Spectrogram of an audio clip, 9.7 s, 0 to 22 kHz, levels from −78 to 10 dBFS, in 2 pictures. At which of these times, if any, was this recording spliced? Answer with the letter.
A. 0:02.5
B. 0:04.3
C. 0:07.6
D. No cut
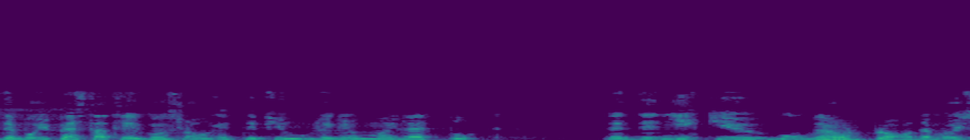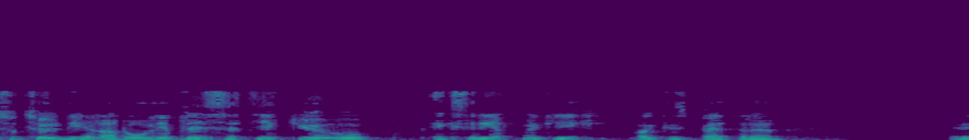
D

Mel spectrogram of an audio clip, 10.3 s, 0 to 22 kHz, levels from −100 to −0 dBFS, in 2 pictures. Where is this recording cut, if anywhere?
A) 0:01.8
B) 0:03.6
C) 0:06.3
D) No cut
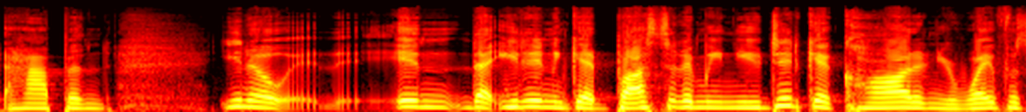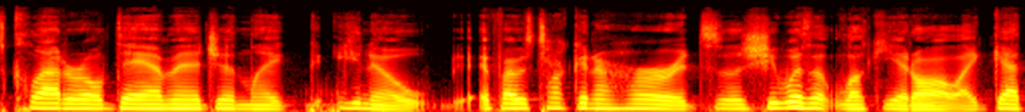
A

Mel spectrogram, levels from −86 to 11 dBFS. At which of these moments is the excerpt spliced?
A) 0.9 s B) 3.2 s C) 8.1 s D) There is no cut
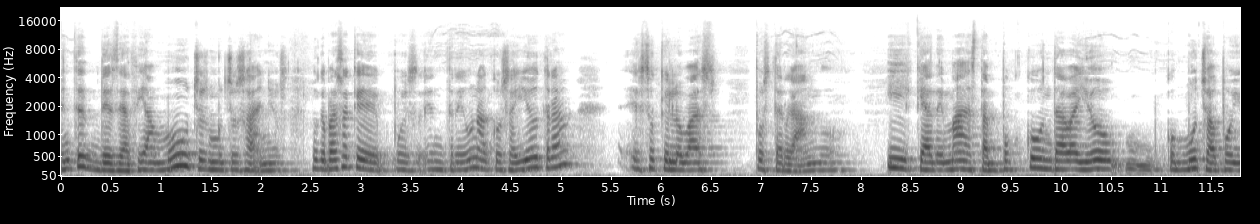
D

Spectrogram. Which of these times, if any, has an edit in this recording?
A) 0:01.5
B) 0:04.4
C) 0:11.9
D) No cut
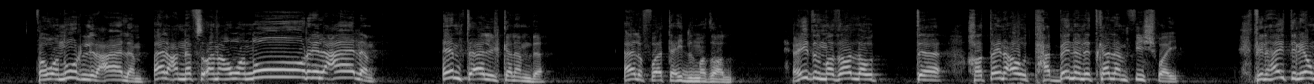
A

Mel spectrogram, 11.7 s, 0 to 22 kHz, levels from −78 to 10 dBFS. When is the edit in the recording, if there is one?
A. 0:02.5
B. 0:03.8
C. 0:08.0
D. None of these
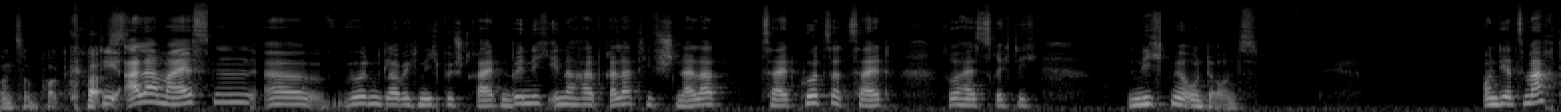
B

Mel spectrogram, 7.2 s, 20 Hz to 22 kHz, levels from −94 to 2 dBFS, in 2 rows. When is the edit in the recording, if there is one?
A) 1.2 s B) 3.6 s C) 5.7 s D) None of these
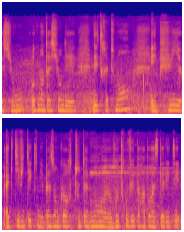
B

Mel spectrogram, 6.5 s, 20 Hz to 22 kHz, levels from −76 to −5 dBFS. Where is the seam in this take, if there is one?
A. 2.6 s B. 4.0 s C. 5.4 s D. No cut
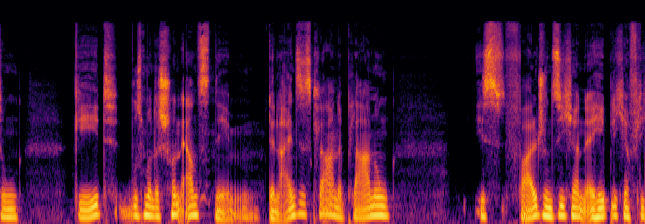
D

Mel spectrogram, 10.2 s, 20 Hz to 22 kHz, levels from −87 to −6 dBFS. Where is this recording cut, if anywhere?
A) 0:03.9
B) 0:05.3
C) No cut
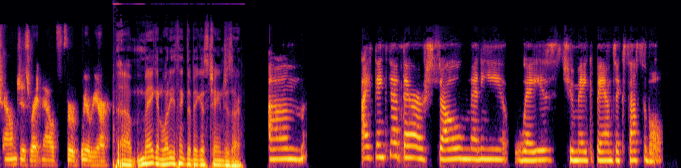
C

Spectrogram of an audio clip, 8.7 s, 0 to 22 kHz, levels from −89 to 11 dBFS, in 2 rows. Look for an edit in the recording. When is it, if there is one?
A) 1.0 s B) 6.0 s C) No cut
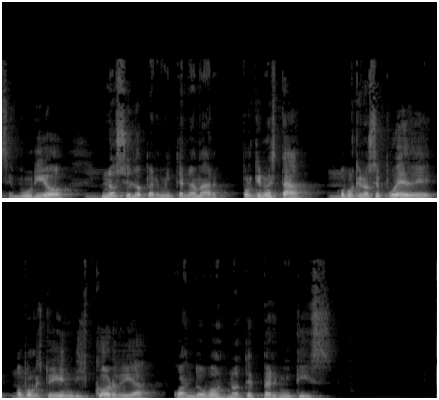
B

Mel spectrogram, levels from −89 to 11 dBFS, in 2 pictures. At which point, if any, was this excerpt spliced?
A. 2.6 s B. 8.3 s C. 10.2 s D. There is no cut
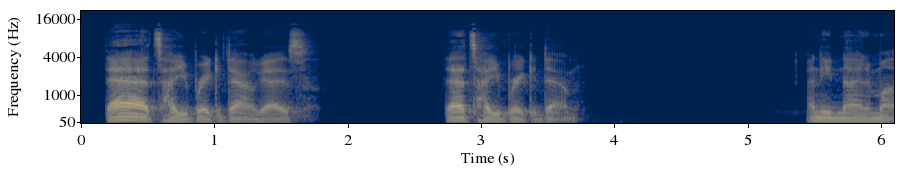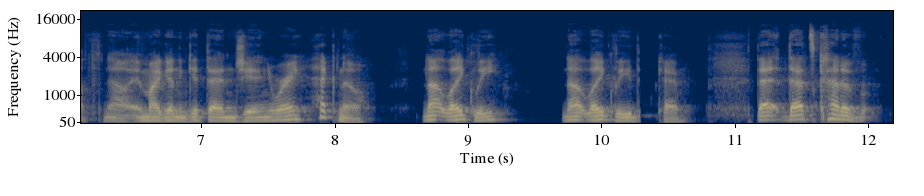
C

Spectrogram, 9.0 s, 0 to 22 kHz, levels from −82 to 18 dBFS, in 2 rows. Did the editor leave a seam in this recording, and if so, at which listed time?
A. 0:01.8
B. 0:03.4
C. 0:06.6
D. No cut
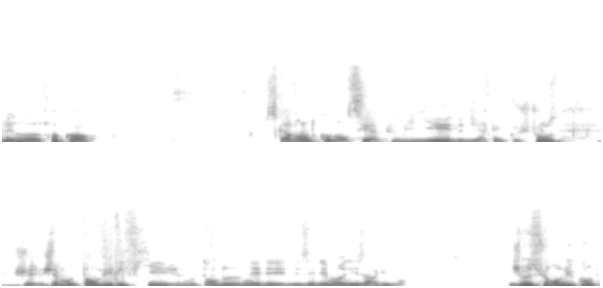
C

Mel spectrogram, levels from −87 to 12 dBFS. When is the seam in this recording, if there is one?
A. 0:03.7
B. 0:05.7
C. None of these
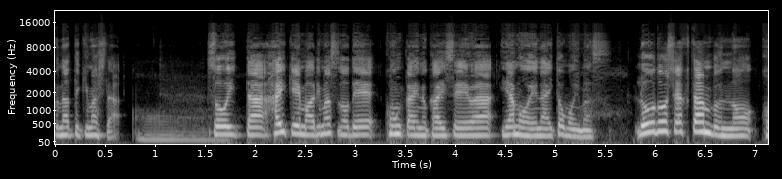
B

